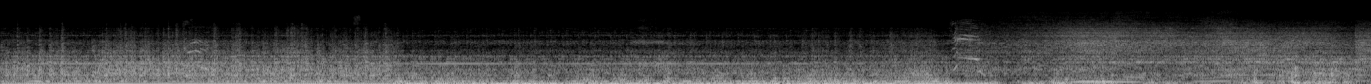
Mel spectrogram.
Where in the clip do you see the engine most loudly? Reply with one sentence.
The loudest moment of the engine is at 11 seconds.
